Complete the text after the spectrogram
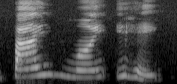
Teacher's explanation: Nestas três palavras, nós começamos com uma vogal e depois descemos para uma semivogal. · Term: encontro decrescente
